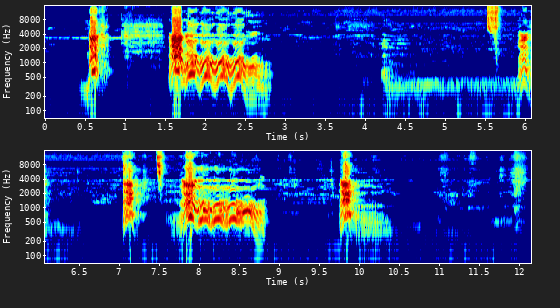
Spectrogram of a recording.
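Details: Angry dog barking and growling loudly: sharp single barks alternating with longer rough, wavering growl-barks, plus a low drawn-out rumble in the middle.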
